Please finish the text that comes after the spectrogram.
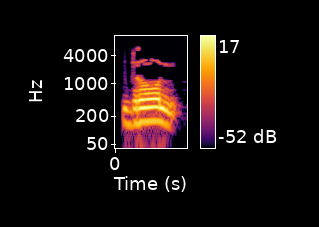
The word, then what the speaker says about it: দ্রোণ: মূর্ধন্যের নিচে একটা হসন্ত থাকবে, তবে আমরা প্রোনাউন্সিয়েশন করতে পারবো যে দ্রোণ। আর যদি হসন্ত না থাকে তাহলে মানে প্রোনাউন্সিয়েশনটা কেমন হবে? তাহলে অকার আছে, তাই না? ধরে নিতে হবে অকার আছে, তাহলে দ্রোণা এরকম হবে, তাই না?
